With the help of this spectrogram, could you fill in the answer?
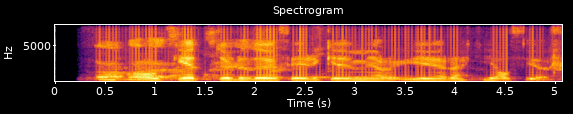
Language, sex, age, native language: Icelandic, male, 13, Icelandic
